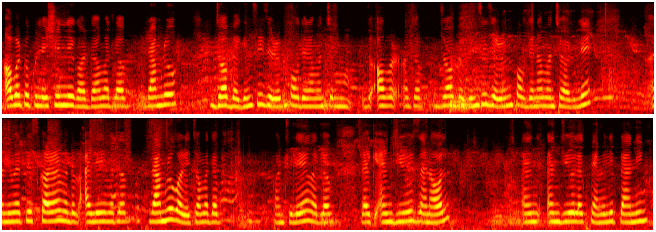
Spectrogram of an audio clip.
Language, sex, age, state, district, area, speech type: Nepali, female, 30-45, West Bengal, Alipurduar, urban, spontaneous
